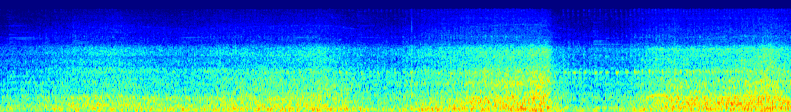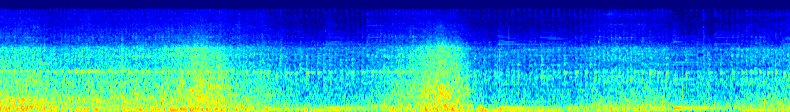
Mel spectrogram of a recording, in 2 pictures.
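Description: A car's engine pulling the vehicle up a steep dirt track, rising and falling in surges, loudest about four seconds in and again near nine seconds.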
